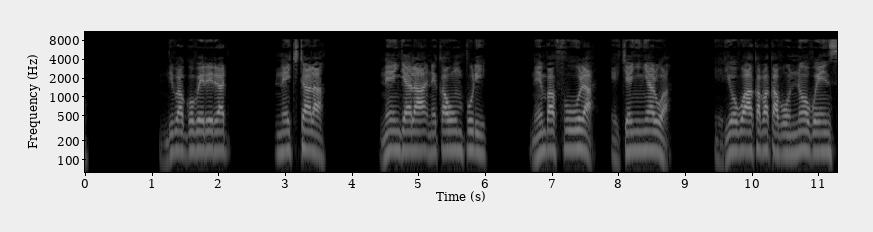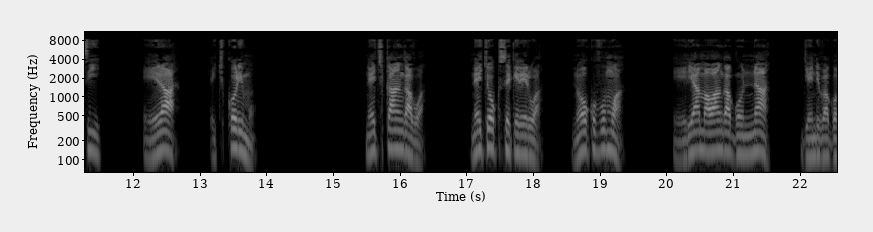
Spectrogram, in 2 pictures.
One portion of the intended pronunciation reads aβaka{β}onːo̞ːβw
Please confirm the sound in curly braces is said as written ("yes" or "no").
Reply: yes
